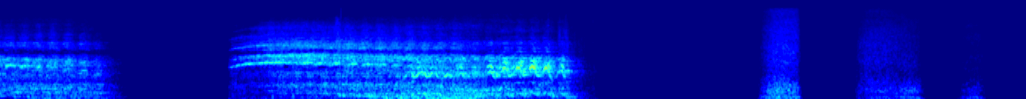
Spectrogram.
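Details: Horse giving a short neigh, then a long, trembling whinny lasting over three seconds that wavers and fades, followed by a few brief snorting bursts.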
